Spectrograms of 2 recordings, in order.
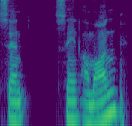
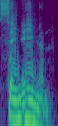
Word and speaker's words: Saint Amen: So I'd like to call up Saint Amon. Yes, it's St. Amen.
